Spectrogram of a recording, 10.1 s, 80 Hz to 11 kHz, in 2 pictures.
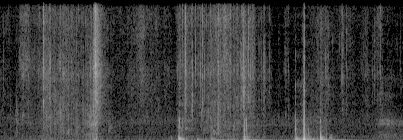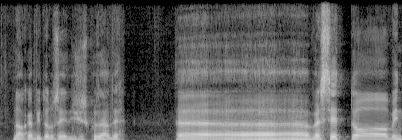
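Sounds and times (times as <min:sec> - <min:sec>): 
book pages turning with paper rustling: 0:00.0 - 0:05.3
speech: 0:05.2 - 0:08.4, 0:09.0 - 0:10.0.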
